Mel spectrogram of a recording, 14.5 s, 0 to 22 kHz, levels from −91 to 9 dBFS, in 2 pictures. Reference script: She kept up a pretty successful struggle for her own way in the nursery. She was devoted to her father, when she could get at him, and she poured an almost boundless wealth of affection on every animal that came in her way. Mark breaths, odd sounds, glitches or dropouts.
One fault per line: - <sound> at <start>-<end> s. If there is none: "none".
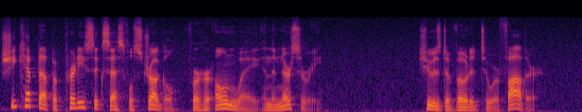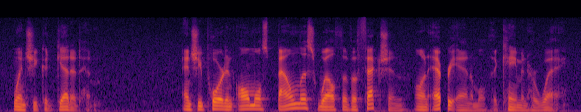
- dropout at 12.8-12.9 s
